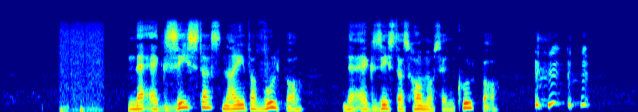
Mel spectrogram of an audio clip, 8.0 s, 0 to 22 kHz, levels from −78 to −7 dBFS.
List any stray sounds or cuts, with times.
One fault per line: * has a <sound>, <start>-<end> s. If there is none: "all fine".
* has a throat clearing, 0.7-1.3 s
* has a throat clearing, 6.7-7.4 s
